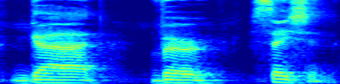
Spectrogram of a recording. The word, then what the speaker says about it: God.versation: God versation for one it is pronounced God versation as in conversation but God versation so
